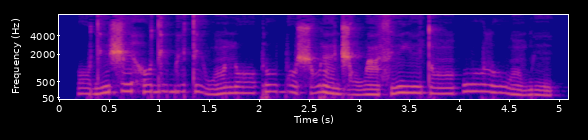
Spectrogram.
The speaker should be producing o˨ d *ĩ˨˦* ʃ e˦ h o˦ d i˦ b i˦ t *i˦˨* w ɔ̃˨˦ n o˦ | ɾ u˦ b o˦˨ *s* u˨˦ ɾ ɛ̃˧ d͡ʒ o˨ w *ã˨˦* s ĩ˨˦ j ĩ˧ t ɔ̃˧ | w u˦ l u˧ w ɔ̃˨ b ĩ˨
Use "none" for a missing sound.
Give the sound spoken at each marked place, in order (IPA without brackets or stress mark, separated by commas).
ĩ˨˦, i˦˨, ʃ, ã˨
